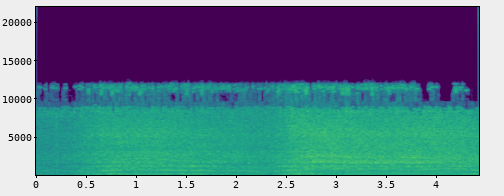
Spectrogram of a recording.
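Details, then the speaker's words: Alfa Romeo 156 2.5 V6 Busso (CF2) idling just after all six spark plugs and coil packs were replaced (old plugs, cracked coils): still a slightly uneven beat and a faint exhaust putt-putt, a mild remaining misfire, with no dash light. "No, there's still a little putt-putt from the exhaust. I can just hear it still. Yeah, still a little bit of putt-putt-putt."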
